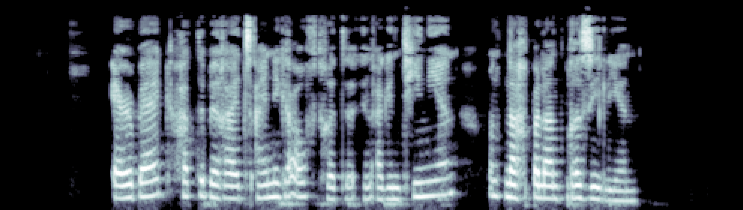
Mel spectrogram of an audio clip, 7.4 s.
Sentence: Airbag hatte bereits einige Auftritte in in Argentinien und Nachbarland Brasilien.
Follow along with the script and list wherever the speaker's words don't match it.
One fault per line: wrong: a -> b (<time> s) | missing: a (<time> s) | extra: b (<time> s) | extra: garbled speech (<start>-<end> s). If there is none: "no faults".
missing: in (3.7 s)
